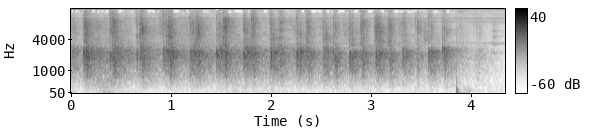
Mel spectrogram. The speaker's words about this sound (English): Why don't you just all give him a hand clap of praise to God? God's so good. Amen.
